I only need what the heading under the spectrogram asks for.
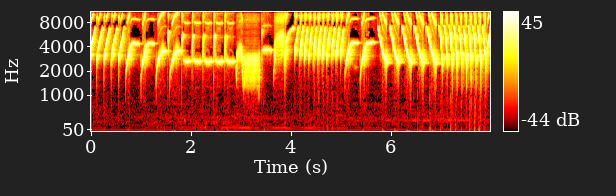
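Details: Canary used as a master singer for young canaries: varied phrases of falling chirps, flat whistled notes repeated in a row, a brief harsh rasp, then quick descending chirps speeding into a trill.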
